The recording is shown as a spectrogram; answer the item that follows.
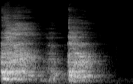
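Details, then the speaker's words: Acted demonstration of a productive cough after one to three huffs to bring up shifted secretions; two moist-sounding coughs, the second a looser follow-through. "if the Huff technique has worked hopefully your cough will be more productive and will need to be less forceful and hopefully less aggravating"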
